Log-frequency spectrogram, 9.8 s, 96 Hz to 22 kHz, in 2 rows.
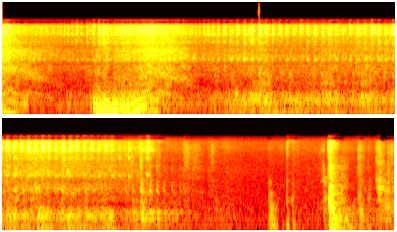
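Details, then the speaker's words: VAZ 21102 (Lada 110): after start-up a light rapid knock, about four per second, rides over the idle. It disappears when the crankshaft belt is removed, but persists after replacing two water pumps, two alternators and the fan, and with the fan removed. Cause still unknown. "если снять ремень с коленвала то стук пропадает поменяли уже две помпы два генератора стук всё тот же"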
